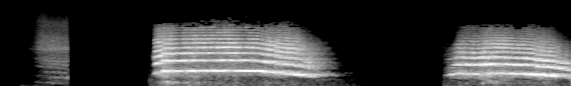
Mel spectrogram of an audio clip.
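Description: An elephant gives two loud, brassy trumpet blasts, each about two seconds long and sagging in pitch.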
